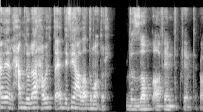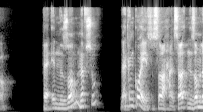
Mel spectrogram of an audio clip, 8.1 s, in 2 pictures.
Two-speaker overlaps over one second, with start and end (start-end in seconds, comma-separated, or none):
none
